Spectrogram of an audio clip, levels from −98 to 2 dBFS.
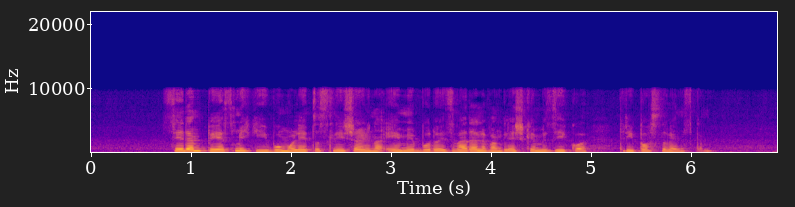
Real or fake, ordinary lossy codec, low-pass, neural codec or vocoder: fake; none; 9.9 kHz; vocoder, 22.05 kHz, 80 mel bands, Vocos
